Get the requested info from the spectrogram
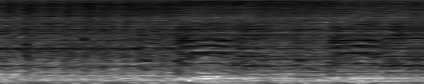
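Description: Upbeat idol-pop song played over a stage PA, with a steady drum beat and bass under a bright synth and guitar backing.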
